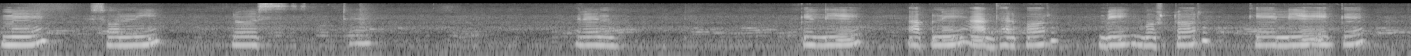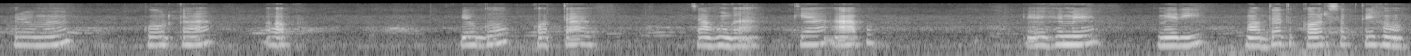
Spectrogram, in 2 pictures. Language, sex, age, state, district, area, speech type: Hindi, female, 45-60, Madhya Pradesh, Chhindwara, rural, read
